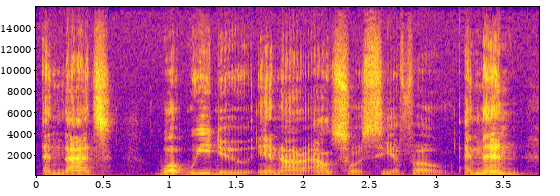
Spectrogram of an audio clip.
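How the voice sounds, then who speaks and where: A man's voice: on the low side, moderate pace, a bit bright. A man hosting an interview, asking curious, conversational questions. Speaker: podcast host.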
